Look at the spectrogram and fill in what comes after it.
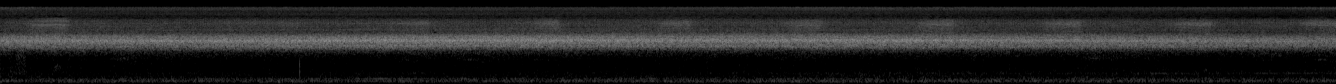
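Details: A cicada drones in a steady, shrill buzz that never lets up; recorded 30 August 2013.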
